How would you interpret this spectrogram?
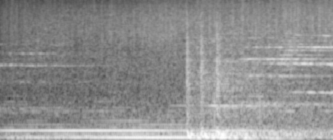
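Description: Steady rain hisses over a low, droning rumble, with a couple of sharp hits around the middle, like the opening of a heavy metal track before any instruments come in.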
